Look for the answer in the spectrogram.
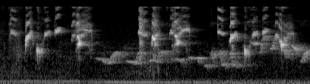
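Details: Morning lure song of a white-rumped shama, meant to set captive shamas singing: bright, varied whistled notes and quick chirps in short bursts, with a few lower slurred notes between them.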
